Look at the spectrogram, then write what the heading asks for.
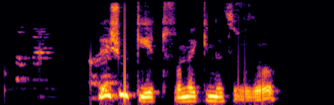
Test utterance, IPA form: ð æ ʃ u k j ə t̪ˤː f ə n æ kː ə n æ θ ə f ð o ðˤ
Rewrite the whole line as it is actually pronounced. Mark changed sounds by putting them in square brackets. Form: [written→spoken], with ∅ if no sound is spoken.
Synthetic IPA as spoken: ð æ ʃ u k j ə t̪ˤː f ə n æ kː ə n æ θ ə [f→v] ð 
